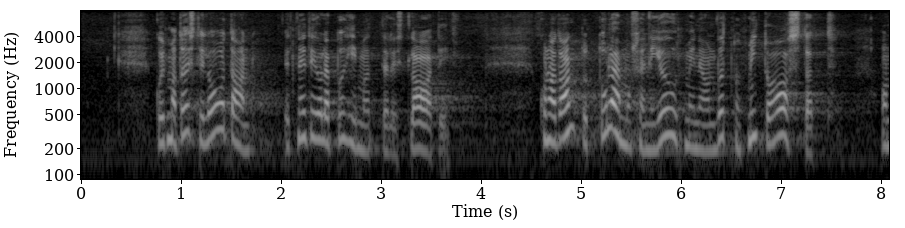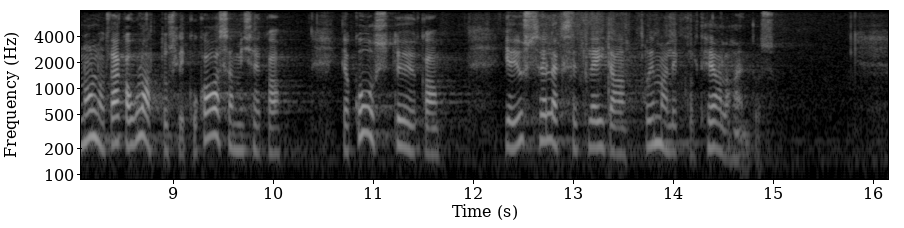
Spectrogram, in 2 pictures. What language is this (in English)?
Estonian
